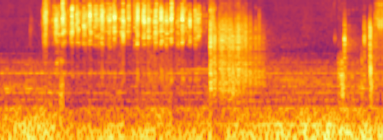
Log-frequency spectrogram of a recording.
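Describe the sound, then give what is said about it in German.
Several dice, including a stress die, rattle and clatter across a hard surface during a game in a quick jumble of sharp clicks, with a second burst of tumbling a moment later, fairly loud with no one speaking. “Äh, der Captain hat leider zwei Sechsen gewürfelt.”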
